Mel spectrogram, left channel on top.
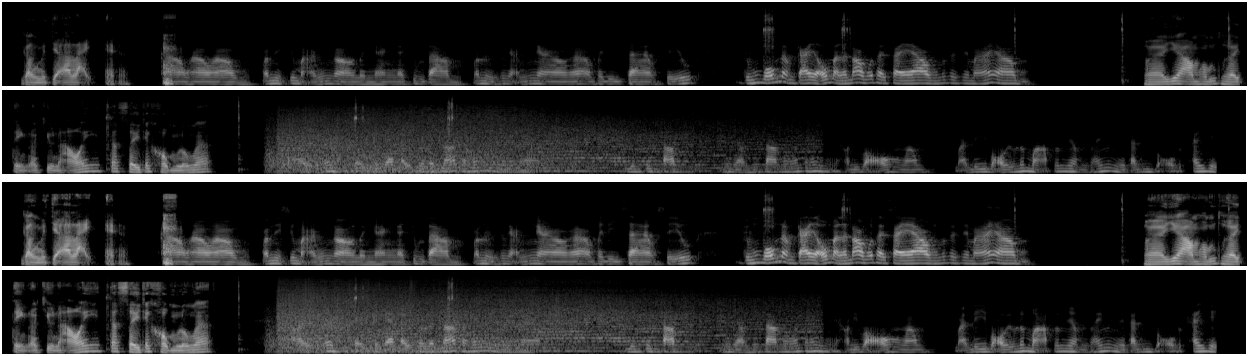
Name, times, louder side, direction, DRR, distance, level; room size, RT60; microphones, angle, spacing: voice 1, 0.2-1.3 1.6-1.7 11.4-14.6, right 5 dB, 65° right, 0.8 m, -29 dB
voice 2, 1.6-7.0 7.4-10.3 15.0-17.9 18.7-21.7 22.0-24.6, right 4 dB, 80° right, 1.2 m, -35 dB
sound 1, 7.6-7.8 8.4-8.6 9.4-9.5 10.1-10.3 11.2-11.3 11.6-11.7 12.3-12.4 12.8-12.9 13.5-14.0 14.8-15.0 15.2-15.6 16.0-16.4 16.9-17.1, equal, ahead, 6.0 m, -47 dB
sound 2, 15.1-20.6, left 2 dB, 20° left, 5.1 m, -45 dB
sound 3, 15.2-20.7, right 4 dB, 25° right, 1.4 m, -41 dB
head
